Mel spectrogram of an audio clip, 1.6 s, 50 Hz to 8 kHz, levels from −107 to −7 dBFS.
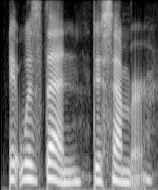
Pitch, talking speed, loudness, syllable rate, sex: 205 Hz, 150 wpm, -18 LUFS, 4.4 syllables/s, female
